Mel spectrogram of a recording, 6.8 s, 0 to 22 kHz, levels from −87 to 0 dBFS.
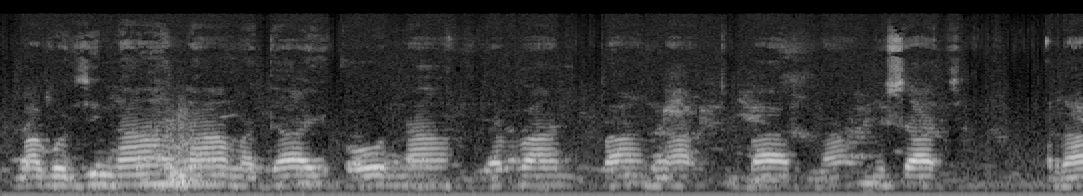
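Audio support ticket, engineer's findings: Grainy distortion riding the speech for the whole clip, worst on quiet tails. Likely low bit depth without dither: 7-bit truncation, error roughly 30 dB below signal and tracking it. Waveform shows stair-stepping and quiet stretches dropping to silence. Spectrogram shows broadband hash only where speech is present.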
